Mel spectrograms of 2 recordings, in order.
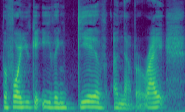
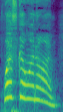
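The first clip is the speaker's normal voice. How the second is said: high-pitched, rapid-fire accusing questions; angry woman; 6 dB louder than usual. Retold or imitated. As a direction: play the jealous girlfriend grilling him. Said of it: "I hear this woman".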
